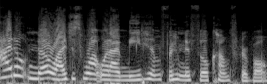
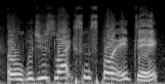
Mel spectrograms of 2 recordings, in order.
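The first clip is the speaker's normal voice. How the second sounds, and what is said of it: Put-on British accent. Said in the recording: “I actually practice my British accent all the time ... mine is very silly ... That was very cute”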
